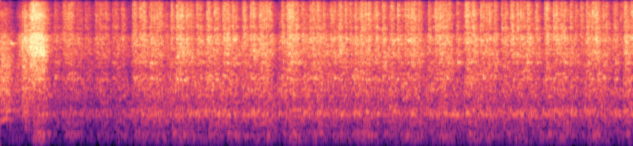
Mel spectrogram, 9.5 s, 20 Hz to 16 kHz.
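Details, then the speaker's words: 1968 Impala with cammed V8, starts after two pats of the gas and a brief crank; quick catch, then a lumpy, loping big-cam idle, steady and even; runs fine. "you click the key on hit ignition boom it's running it's cammed out man that sounds good"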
